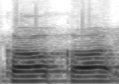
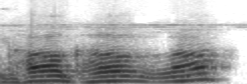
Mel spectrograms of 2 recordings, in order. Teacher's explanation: When you say ka, it's just without vibration. But when you say gha, nga, vibration is there.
